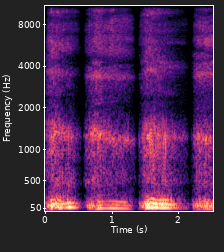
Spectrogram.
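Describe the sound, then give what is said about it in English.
A deep, loud monstrous roar, the breathing of the monster Agasura, repeats in three or four heavy breathing surges, each growling blast separated by a brief pause, rumbling with no talking. “There was a loud noise, the breathing of Agasura.”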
